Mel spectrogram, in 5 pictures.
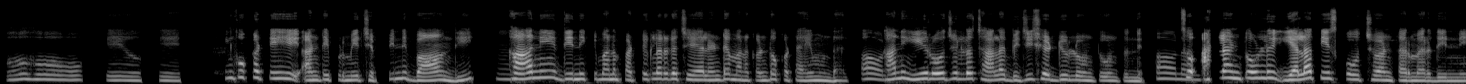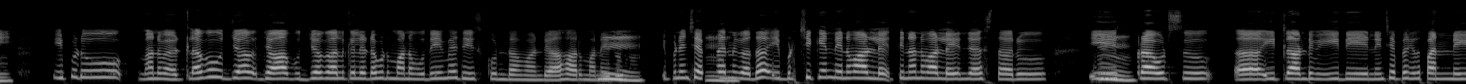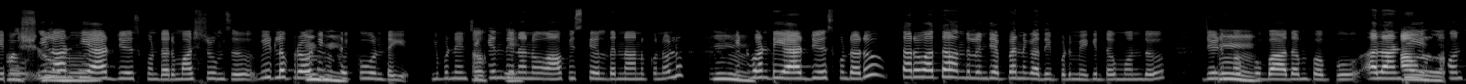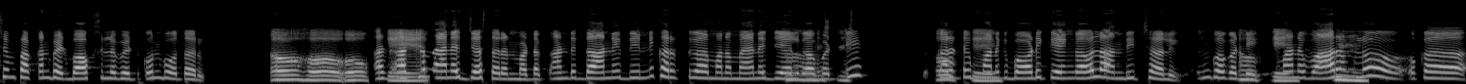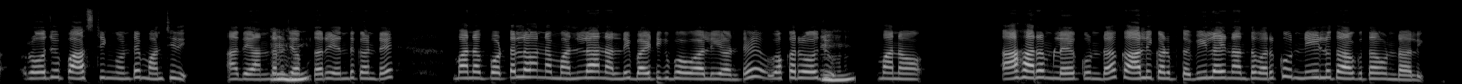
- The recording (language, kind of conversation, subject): Telugu, podcast, కొత్త ఆరోగ్య అలవాటు మొదలుపెట్టే వారికి మీరు ఏమి చెప్పాలనుకుంటారు?
- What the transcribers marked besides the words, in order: in English: "పర్టిక్యులర్‌గా"; in English: "బిజి షెడ్యూ‌ల్"; in English: "సో"; in English: "జాబ్"; in English: "యాడ్"; in English: "ప్రోటీన్స్"; in English: "యాడ్"; in English: "మ్యానేజ్"; in English: "కరెక్ట్‌గా"; in English: "మ్యానేజ్"; in English: "కరెక్ట్‌గా"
